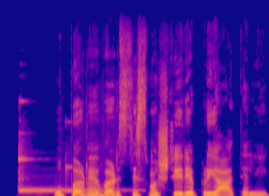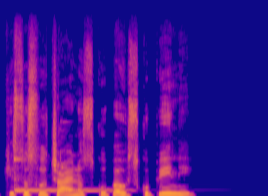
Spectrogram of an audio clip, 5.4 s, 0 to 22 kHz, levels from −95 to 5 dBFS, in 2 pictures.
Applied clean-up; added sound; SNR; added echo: classical method spectral subtraction.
